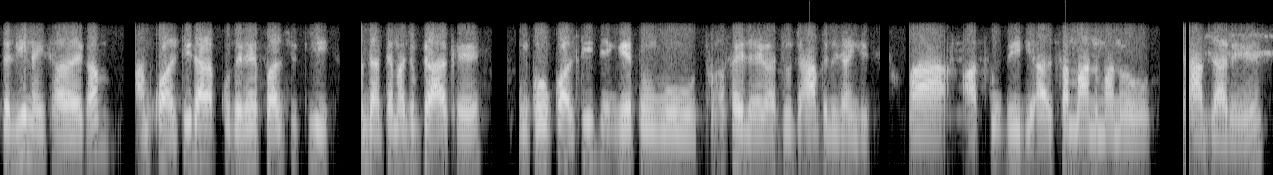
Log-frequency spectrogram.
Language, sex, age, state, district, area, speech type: Hindi, male, 18-30, Uttar Pradesh, Mirzapur, urban, conversation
